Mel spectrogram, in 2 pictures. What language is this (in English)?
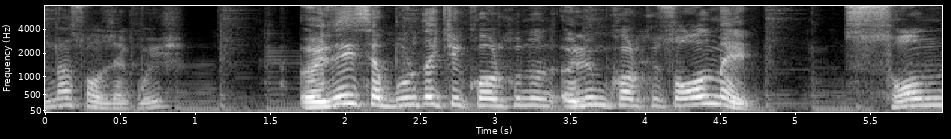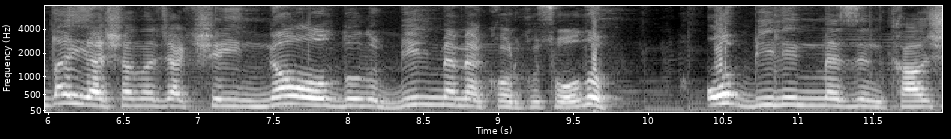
Turkish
